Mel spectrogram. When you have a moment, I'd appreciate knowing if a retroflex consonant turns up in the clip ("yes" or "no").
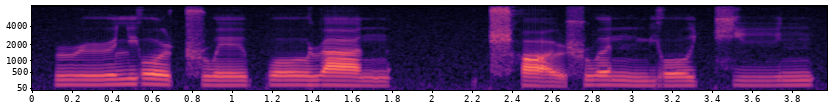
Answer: yes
